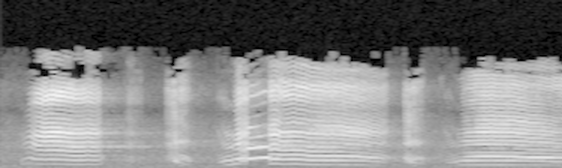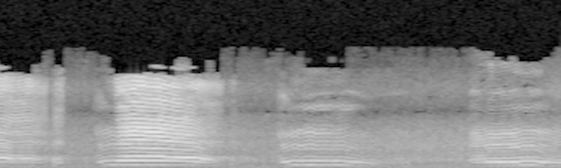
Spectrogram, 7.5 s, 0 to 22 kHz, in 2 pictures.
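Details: Newborn reportedly with a serious lung problem: repeated loud, high-pitched crying bursts with gasping breaths between them, about 44 a minute, over faint room noise; distressed newborn cry.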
